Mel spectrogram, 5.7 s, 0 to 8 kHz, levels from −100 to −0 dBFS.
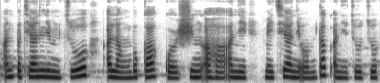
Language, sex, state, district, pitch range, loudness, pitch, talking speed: Mizo, female, Mizoram, Aizawl, 210-235 Hz, -16 LUFS, 220 Hz, 230 wpm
